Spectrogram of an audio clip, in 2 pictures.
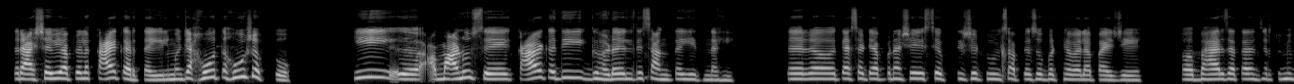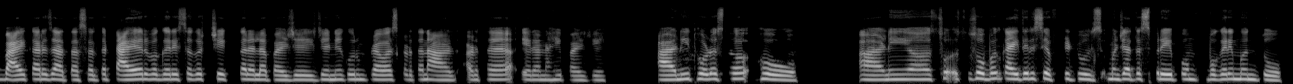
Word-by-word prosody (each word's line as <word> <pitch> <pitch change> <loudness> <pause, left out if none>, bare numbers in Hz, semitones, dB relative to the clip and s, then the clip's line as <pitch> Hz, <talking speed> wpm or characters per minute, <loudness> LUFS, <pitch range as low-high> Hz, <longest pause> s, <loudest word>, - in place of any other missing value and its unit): तर 260 - +3
अशावेळी 265 +3 +6
आपल्याला 275 +1 +3
काय 270 +3 +8
करता 225 -5 +2
येईल, 210 +1 +1
म्हणजे 240 +4 +3
होत 305 +4 +2
होऊ 325 +5 +4
शकतो, 275 - -1
की 330 - 0
अ, 240 -1 +2
माणूस 265 +4 +5
आहे 245 -1 +5
काय 250 +7 +6
कधी 310 +1 0
घडेल, 250 -1 +2
ते 275 - -1
सांगता 250 -5 -1
येत 235 -4 -2
नाही. 205 -2 -5 0.6
तर 255 0 +1
अ, 255 0 +2
त्यासाठी 260 0 -1
आपण 255 +1 -2
असे 260 +1 0
सेफ्टीचे 255 0 -4
टूल्स 245 0 -4
आपल्यासोबत 240 0 -4
ठेवायला 225 -2 -1
पाहिजे. 205 -1 -3 0.4
अ, 230 0 0
बाहेर 240 0 +3
जाताना 245 0 -2
जर 250 - -8
तुम्ही 255 0 -3
बाय 220 -1 +4
कार 235 -1 0
जात 225 -3 -2
असाल 215 +1 -5
तर, 235 - -5
टायर 225 +1 +3
वगैरे 235 0 -2
सगळं 240 +2 -5
चेक 240 -3 -3
करायला 225 -2 0
पाहिजे, 210 0 -3
जेणेकरून 225 +1 -4
प्रवास 220 0 -3
करताना 225 -1 -2
अड 200 -1 -6
अडथळा 225 +1 -4 0.2
यायला 215 0 -5
नाही 210 0 -6
पाहिजे. 200 0 -8 0.6
आणि 220 +2 +3
थोडंसं 250 +1 0 0.2
हो. 220 -6 +1 0.6
आणि 225 +1 -1
अ, 230 0 0
सो 285 -1 -3 0.2
सोबत 265 -1 +2
काहीतरी 260 0 +3
सेफ्टी 255 0 -2
टूल्स 235 -5 -2
म्हणजे 245 0 -1
आता 245 +1 0
स्प्रे 240 -1 +2
पंप 235 -2 -3
वगैरे 235 +2 0
म्हणतो. 225 -5 0
235 Hz, 165 wpm, -23 LUFS, 220-255 Hz, 0.6 s, काय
